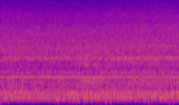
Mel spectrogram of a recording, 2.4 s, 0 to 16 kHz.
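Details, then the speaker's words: Hayward H350FDN gas pool heater after heat exchanger repair, set to 90°: pressure switch clicks, inducer fan runs, gas valve opens and it fires with a steady even roar and faint hum; normal burner operation, no leaks. "I can hear the pressure switch is clicking our inducer fan motor is running after it charges we'll have the gas valve will open"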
